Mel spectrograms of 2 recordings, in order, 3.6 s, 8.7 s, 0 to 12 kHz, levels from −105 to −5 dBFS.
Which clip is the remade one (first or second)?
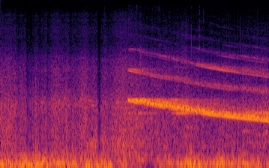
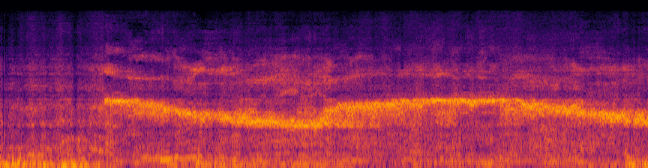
second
